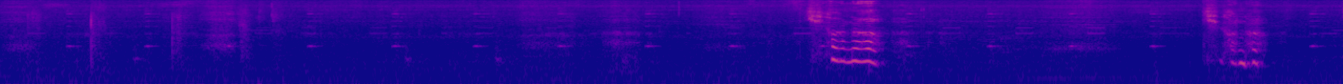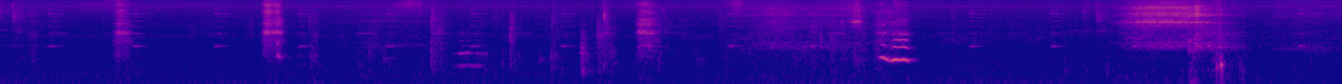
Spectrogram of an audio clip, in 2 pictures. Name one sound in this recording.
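A heart monitor beeps steadily.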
